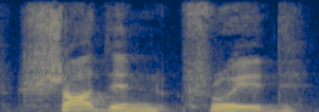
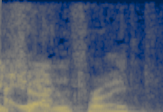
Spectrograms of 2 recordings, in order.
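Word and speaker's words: Schadenfreude: we all love sh Shen fruid wow that pronunciation sucked dude you could just say sh and Freud I don't know German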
